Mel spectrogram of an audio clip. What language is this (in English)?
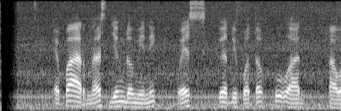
Sundanese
